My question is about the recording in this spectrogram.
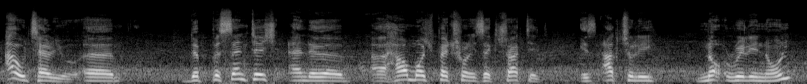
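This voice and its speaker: A man's voice: sits high, a little mellow, slight background noise. A man from Cameroon, a party member, speaking earnestly and with passion in an outdoor street interview. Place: outdoors at a conference venue, street traffic.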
